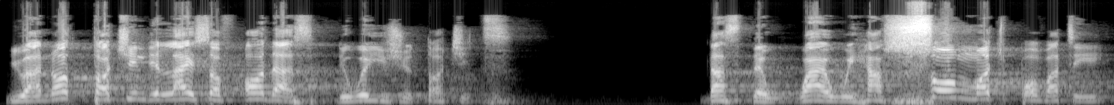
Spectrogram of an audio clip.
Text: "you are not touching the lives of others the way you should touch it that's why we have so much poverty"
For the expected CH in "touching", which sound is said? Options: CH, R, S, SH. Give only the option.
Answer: CH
